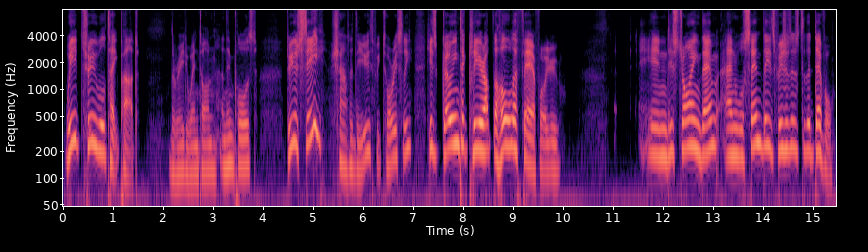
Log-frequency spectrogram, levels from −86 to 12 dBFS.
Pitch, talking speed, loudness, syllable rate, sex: 180 Hz, 155 wpm, -18 LUFS, 3.0 syllables/s, male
